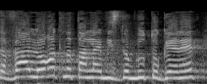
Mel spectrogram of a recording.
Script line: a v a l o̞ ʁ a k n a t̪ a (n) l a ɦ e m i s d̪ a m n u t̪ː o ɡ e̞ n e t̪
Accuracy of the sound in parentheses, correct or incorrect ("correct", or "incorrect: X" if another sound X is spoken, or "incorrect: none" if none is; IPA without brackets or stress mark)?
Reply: correct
